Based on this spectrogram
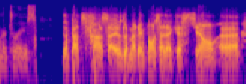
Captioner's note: speaking French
